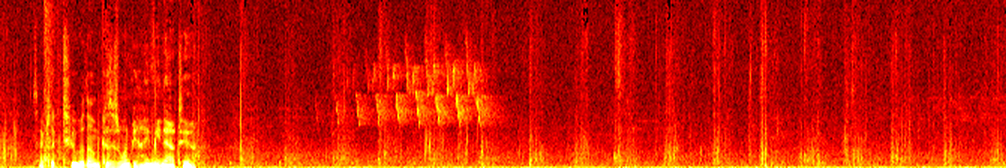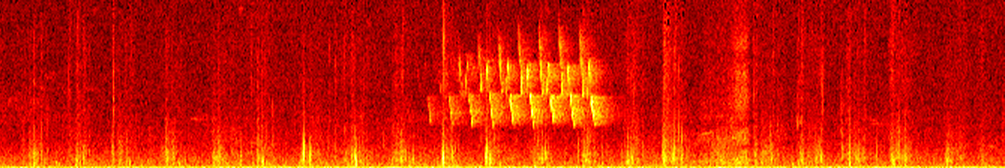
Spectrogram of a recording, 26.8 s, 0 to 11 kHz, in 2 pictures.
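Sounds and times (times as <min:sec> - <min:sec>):
ovenbird singing teacher song: 0:00.0 - 0:09.1, 0:11.3 - 0:23.4, 0:24.7 - 0:25.7
footsteps crunching on a woodland trail: 0:00.0 - 0:26.8
speech: 0:00.5 - 0:02.8.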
